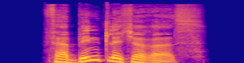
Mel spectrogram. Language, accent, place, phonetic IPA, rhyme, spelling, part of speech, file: German, Germany, Berlin, [fɛɐ̯ˈbɪntlɪçəʁəs], -ɪntlɪçəʁəs, verbindlicheres, adjective, De-verbindlicheres.ogg
- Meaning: strong/mixed nominative/accusative neuter singular comparative degree of verbindlich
